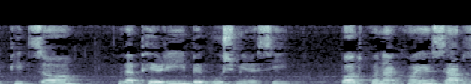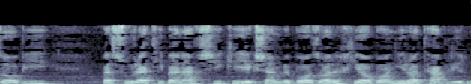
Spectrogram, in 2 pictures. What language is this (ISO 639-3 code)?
fas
